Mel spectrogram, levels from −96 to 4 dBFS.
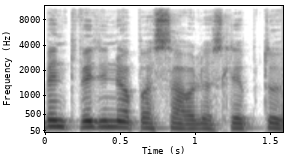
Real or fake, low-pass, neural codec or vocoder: real; 10.8 kHz; none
